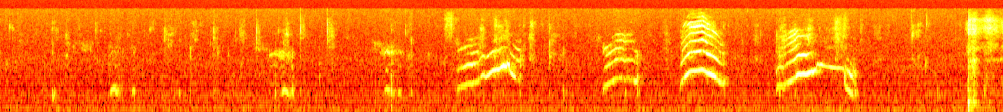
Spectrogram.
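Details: Rescued pregnant cat Harlequin, a foster in an indoor room, giving birth to six kittens; a run of thin, high mews, each rising then falling in pitch, come in quick bursts, with soft rustling and a sharp knock at the end.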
